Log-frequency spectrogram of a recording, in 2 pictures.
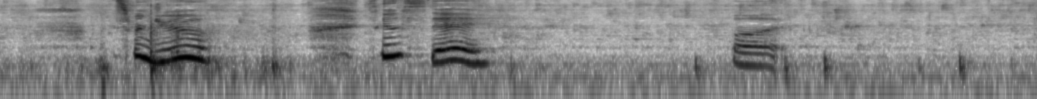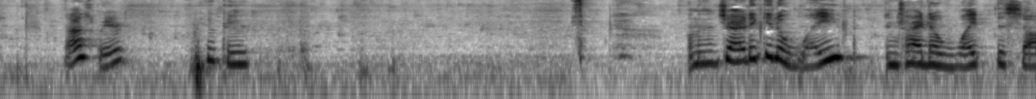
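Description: A young boy talks close by, with animation, in short bursts.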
